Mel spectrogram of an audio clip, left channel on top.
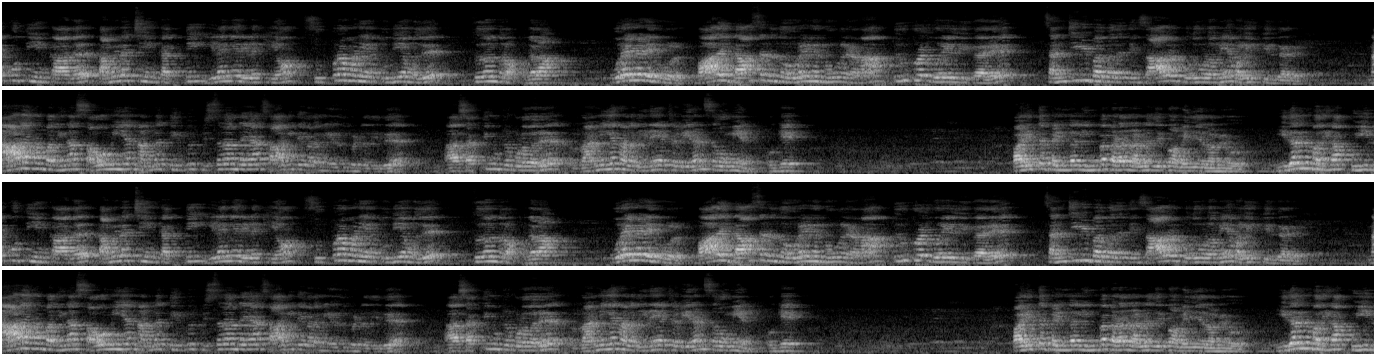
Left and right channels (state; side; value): normal; both; correlation 0.89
